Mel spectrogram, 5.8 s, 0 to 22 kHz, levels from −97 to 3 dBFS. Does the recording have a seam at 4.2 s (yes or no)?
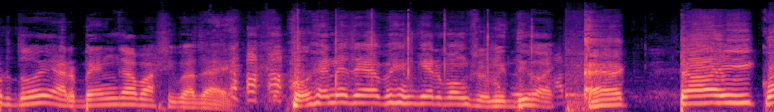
yes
